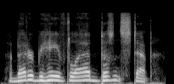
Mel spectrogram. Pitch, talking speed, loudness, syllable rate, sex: 175 Hz, 205 wpm, -14 LUFS, 6.2 syllables/s, male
